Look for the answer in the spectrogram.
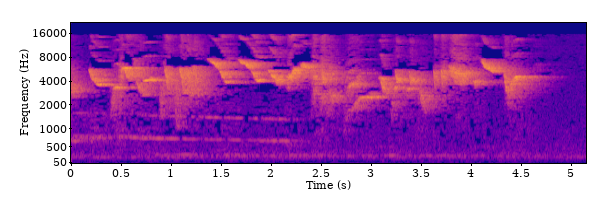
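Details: Black-throated canary singing at night, a rapid unbroken high warble of buzzy trills and whistled slurs, steady and energetic, fading out at the end, a faint low hum beneath.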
